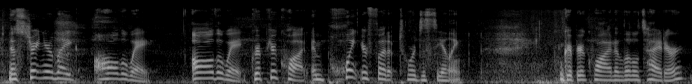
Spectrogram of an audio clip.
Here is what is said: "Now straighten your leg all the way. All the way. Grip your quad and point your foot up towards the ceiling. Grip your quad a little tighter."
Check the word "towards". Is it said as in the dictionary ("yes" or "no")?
yes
